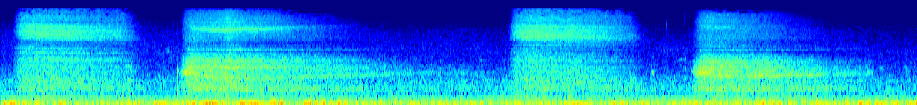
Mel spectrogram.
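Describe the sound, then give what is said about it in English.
Slow, deep breathing in through the nose and out through the mouth during a guided relaxation exercise: two full cycles of airy nasal inhales and longer, softer exhales, each breath a steady hiss with brief pauses between, with no talk. “take eight deep breaths in through your nose and out through your mouth.”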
